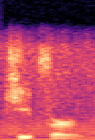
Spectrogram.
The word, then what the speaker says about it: kefir: But I use one, it's called, some people pronounce it differently, Kefir, Kefir, and these are great.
